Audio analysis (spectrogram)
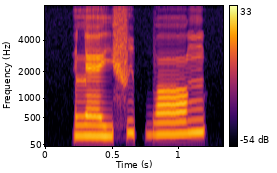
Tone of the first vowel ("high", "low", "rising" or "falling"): low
